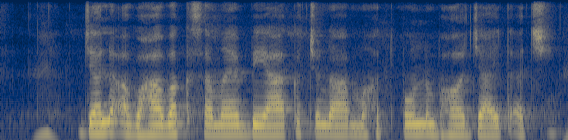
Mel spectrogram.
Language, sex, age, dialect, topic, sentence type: Maithili, male, 18-24, Southern/Standard, agriculture, statement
